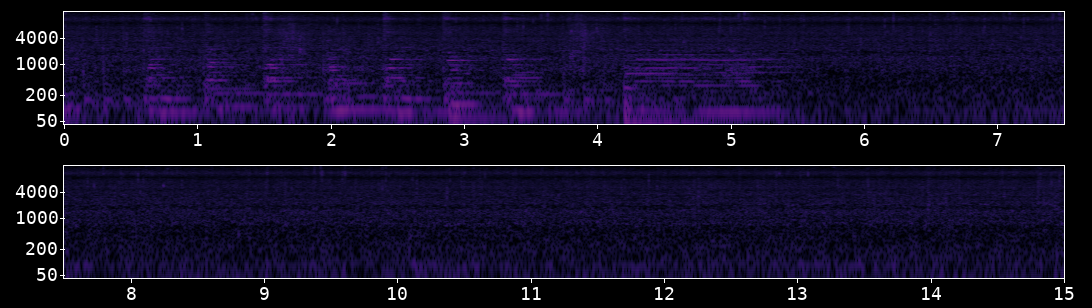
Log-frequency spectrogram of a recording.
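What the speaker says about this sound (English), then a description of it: "Hey, look, I summoned rain." Rain falls in the Final Fantasy XIV video game, a soft, steady patter that continues quietly alone after some louder tonal game sounds fade out in the first few seconds.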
